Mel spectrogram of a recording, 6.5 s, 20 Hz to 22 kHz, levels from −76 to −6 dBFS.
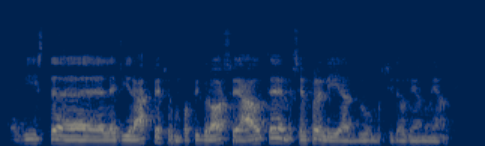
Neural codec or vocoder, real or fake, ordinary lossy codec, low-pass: vocoder, 44.1 kHz, 128 mel bands every 512 samples, BigVGAN v2; fake; none; 9.9 kHz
